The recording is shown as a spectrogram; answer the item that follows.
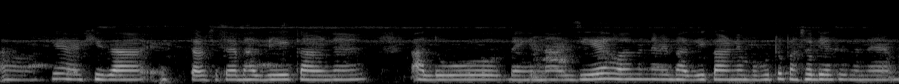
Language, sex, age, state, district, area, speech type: Assamese, female, 18-30, Assam, Nagaon, rural, spontaneous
